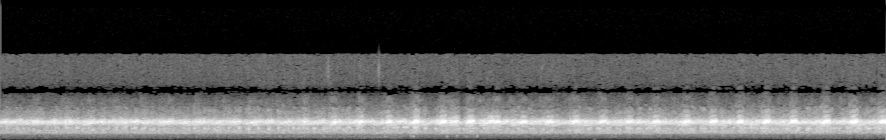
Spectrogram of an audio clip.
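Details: Frogs calling in a dense night chorus, a continuous rapid pulsing croak repeated several times a second, steady and unbroken throughout with no other sounds standing out.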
